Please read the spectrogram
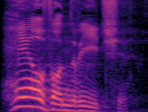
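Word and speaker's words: heofonrice: Then we have this word here, hervonriche. Now, notice that I'm pronouncing the f in the middle of the word, the letter f, I'm pronouncing it as a v, a voiced sound.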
